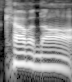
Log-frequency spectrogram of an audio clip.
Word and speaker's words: Kavanaugh: we're gonna talk about Cavanaugh Cavanaugh Cavanaugh vinod I pronounced it the wrong way on my video this morning and people were give me a hard time it's Cavanaugh I guess but how did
